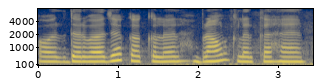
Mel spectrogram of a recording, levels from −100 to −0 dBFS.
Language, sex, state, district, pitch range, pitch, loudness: Hindi, female, Jharkhand, Palamu, 245-265 Hz, 250 Hz, -14 LUFS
